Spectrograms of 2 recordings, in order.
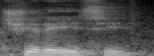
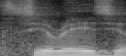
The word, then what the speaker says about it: Ciresi: Her name is Rita Ciresi. That's the Italian pronunciation. Suppose she calls himself Ciresi or something like that.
